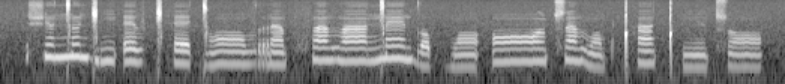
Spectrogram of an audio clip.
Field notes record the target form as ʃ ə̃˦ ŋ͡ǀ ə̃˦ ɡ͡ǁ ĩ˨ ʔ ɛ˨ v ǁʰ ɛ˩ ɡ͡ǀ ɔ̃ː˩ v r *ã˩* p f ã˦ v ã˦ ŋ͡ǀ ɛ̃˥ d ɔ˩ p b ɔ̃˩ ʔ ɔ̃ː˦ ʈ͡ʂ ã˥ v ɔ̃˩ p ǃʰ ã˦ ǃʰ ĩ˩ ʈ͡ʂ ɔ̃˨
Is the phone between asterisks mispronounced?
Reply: no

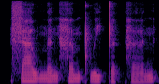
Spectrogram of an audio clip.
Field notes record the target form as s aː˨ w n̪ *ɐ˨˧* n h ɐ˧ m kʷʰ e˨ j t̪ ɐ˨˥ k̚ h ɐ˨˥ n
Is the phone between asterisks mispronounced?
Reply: no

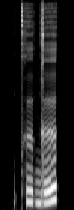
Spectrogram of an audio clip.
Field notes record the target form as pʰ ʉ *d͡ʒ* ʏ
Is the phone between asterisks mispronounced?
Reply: yes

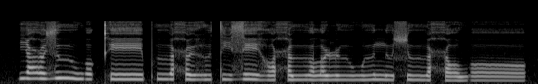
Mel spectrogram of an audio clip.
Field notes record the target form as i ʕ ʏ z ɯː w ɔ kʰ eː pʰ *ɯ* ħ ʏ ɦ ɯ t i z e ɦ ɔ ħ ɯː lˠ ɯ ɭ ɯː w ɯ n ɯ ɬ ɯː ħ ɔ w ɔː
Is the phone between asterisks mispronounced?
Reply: yes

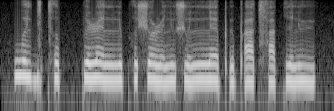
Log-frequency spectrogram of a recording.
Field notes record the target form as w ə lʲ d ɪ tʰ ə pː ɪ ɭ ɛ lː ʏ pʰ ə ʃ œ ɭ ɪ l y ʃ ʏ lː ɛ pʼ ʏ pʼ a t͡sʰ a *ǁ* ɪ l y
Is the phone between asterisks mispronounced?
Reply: yes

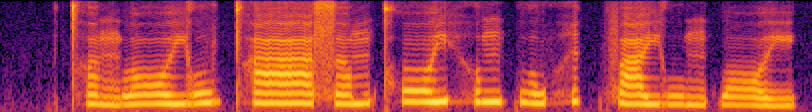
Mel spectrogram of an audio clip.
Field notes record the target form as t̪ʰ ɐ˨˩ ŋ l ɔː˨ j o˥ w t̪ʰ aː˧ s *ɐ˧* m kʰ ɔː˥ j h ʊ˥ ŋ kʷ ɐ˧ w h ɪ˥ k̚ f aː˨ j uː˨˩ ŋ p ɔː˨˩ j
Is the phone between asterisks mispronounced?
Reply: yes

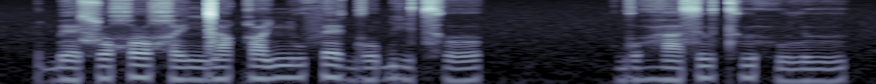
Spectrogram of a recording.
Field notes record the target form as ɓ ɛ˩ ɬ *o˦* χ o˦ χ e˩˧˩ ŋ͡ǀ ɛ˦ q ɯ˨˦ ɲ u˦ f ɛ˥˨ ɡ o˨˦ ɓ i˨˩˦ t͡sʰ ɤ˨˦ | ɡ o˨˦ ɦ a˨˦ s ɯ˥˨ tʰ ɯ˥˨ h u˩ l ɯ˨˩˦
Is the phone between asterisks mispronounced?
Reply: no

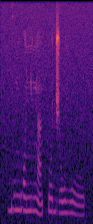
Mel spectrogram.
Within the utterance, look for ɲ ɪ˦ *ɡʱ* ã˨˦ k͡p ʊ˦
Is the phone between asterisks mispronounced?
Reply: yes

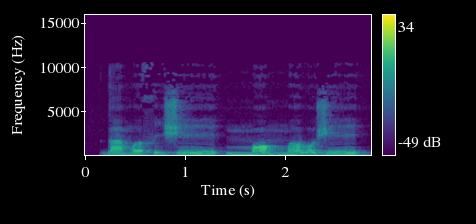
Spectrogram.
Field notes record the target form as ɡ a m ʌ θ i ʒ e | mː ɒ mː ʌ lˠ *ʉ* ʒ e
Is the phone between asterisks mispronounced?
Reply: no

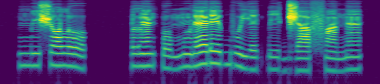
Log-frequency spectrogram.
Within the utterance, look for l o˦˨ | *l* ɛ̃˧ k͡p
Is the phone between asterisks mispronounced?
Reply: no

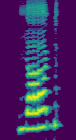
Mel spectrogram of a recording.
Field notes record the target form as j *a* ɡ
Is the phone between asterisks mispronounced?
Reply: no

